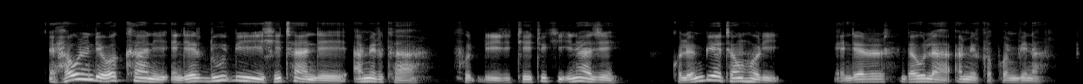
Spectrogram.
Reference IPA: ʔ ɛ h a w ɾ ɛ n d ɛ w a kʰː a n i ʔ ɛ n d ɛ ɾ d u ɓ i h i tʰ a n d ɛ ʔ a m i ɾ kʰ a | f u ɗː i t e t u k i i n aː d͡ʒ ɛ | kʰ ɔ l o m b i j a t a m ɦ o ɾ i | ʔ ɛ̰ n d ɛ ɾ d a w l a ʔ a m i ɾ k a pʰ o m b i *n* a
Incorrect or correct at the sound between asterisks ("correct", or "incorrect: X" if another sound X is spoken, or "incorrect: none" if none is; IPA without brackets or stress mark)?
correct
